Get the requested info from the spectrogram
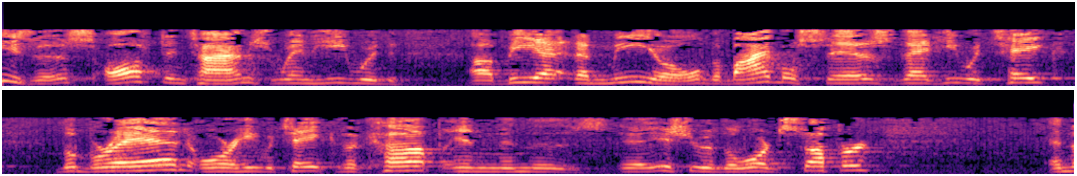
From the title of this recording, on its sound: Ketha Heights Baptist Church ~ Live Broadcast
